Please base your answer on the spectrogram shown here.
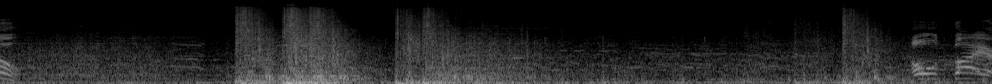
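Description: Musket volleys crack out in Assassin's Creed 3, loud broadband bursts around two and a half, four and eight and a half seconds, each followed by a decaying rumble over battlefield noise and shouted voices.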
